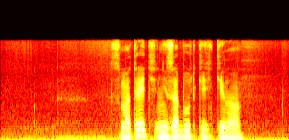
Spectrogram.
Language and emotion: Russian, neutral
